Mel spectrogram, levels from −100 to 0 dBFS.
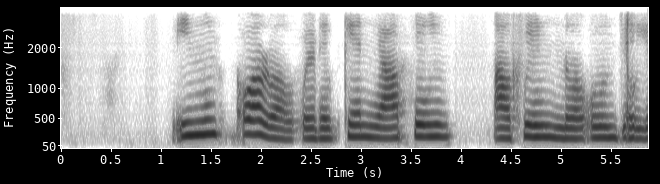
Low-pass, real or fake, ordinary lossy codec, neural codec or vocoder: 3.6 kHz; fake; none; codec, 16 kHz, 0.5 kbps, FreqCodec, larger model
